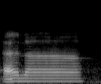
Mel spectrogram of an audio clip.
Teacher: أي انتبهت كيف، ها فهذه العلامة تعني أن هذه الألف لو وصلنا ساقطة، نكتفي بالفتحة أنا أكثر، لو وقفنا نثبتها نقول أنا، نمد بمقدار حركتين مدا طبيعيا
